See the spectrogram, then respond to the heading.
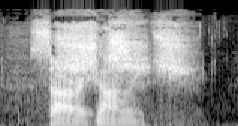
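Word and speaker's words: Šarić: So he's pronounced like a S-H. – Saric.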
